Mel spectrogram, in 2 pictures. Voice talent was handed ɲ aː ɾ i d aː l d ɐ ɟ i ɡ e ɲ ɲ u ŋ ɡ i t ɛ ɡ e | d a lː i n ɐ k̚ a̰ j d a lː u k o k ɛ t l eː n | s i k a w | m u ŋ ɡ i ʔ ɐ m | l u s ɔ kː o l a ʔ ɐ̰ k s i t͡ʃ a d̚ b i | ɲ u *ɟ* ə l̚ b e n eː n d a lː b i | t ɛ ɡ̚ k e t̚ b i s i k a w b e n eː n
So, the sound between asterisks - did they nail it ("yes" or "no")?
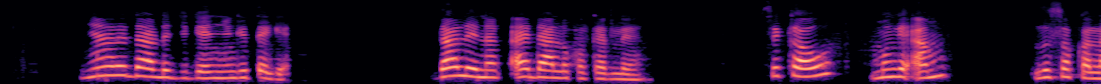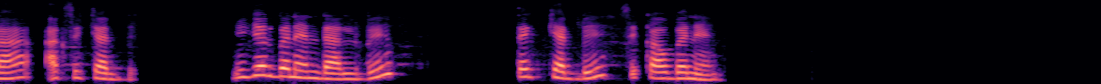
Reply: yes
